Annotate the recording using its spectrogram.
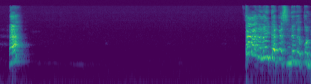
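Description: A middle-aged woman speaks with animation, close to a microphone.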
